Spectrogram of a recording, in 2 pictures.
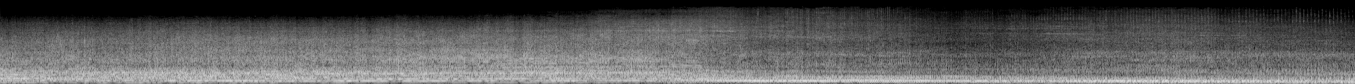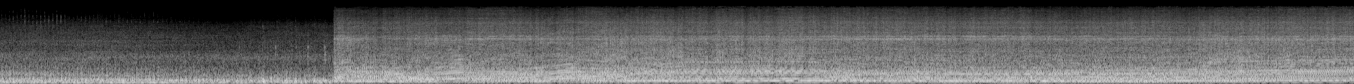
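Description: Several motorcycle engines roar loudly, revving up and down.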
